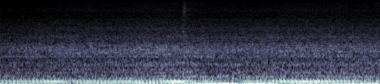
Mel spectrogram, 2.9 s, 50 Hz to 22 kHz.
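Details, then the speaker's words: Honda N-WGN just after throttle reset and hard first start: low, uneven idle wavering in pitch and level, not yet settled; needs about 15 minutes of warm-up for idle relearn, which should clear the misfiring. "Сейчас ждем 15 минут, пока она прогреется. И здесь будет обучение пройдено холостого хода. Уйдут троения и много чего еще."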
